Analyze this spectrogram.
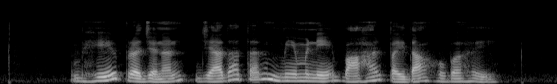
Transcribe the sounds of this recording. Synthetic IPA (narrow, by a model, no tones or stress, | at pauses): bʱeːɾpɾəd͡ʒənənd͡ʒjaːd̪at̪əɾmemnebaːɦəɾpəɪd̪aɦobəɦəi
